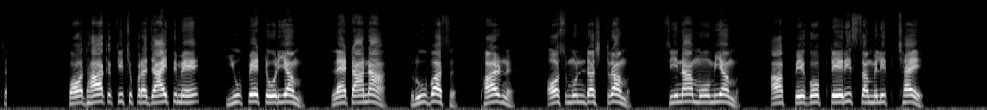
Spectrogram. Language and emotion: Maithili, neutral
